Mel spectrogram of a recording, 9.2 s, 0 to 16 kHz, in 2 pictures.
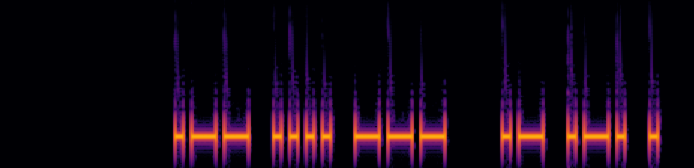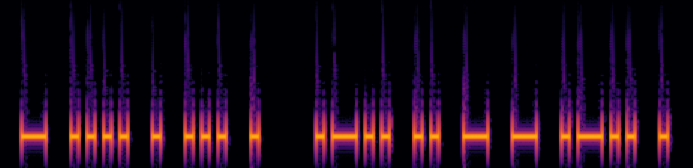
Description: Morse code, heard as a keyed tone, about 22 wpm, 700 Hz. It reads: WHO ARE THESE LITTLE
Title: Sentences from Top 1000 Words - Review Part 1 - 22wpm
